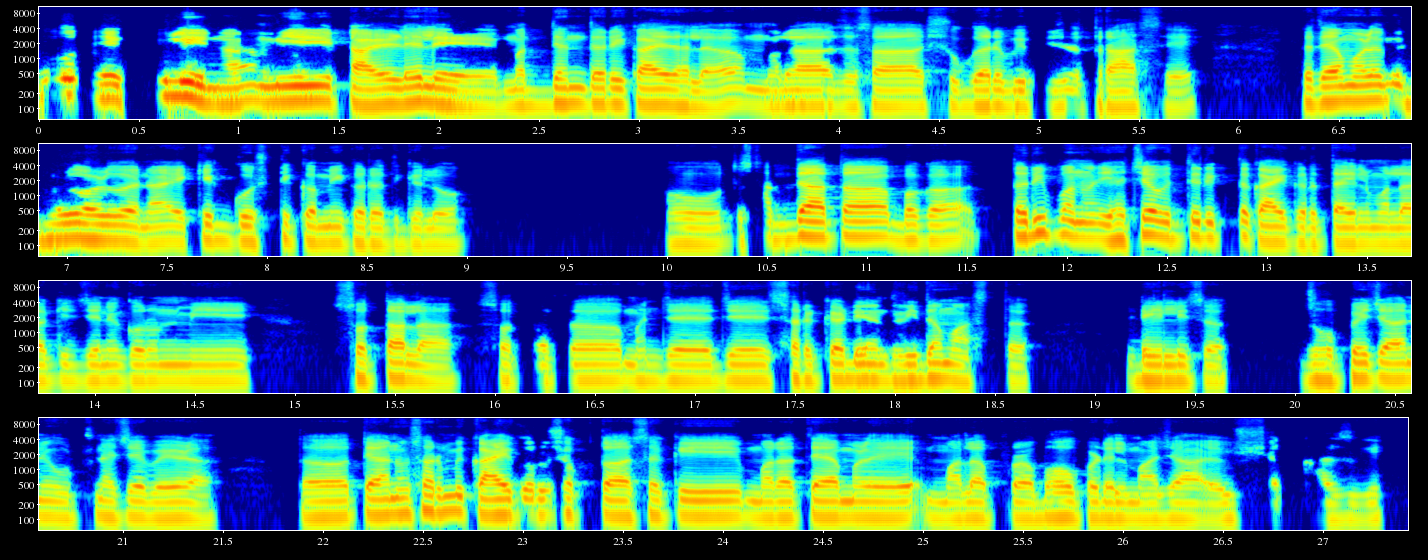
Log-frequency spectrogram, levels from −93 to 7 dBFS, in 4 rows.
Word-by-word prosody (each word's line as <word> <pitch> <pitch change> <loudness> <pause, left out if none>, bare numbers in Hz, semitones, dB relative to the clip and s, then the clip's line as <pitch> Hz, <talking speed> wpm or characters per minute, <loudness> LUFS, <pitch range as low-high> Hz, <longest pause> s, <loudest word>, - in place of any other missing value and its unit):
हो, 195 +2 +5
ते 155 - +4
ॲक्च्युअली 175 +1 +6
ना, 125 - +2
मी 145 +1 +6
टाळलेले 130 +2 +5
आहे. 110 -2 +1
मध्यंतरी 130 +2 0
काय 125 0 +4
झालं, 115 +2 -1
मला 120 +1 +1
जसा 115 +1 -3 0.2
शुगर, 115 +1 -2
बीपीचा 115 0 -6
त्रास 110 0 -2
आहे, 110 0 -7 0.6
तर 130 - 0
त्यामुळे 145 +2 +4
मी 155 - 0
हळू-हळू 135 -1 +4
आहे 125 -1 +3
ना, 115 +1 -2
एक-एक 120 +2 -2
गोष्टी 125 +2 -4
कमी 120 -1 -1
करत 115 -1 -2
गेलो. 110 -1 -5 1.1
हो, 110 -1 -3
तर - - -10
सध्या 145 +2 +3
आता 150 +1 +4
बघा 130 0 -1 0.3
तरी 160 +4 +4
पण 160 -3 +2
ह्याच्या 135 +6 +3
व्यतिरिक्त 145 0 -2
काय 120 -2 +3
करता 115 0 -3
येईल 115 0 0
मला, 115 0 -2
की 115 +1 -8
जेणेकरून 115 0 -3
मी 115 0 -5 0.5
स्वतःला, 115 -3 0 0.2
स्वतःचं 115 +1 -3
म्हणजे 110 0 -1
जे 115 -1 -1
सर्केडियन 120 -1 -1
रिदम 115 +1 0
असतं, 105 +1 -9 0.6
डेलीचं 115 -1 -1 0.4
झोपेच्या 120 +2 -1
आणि 120 0 -1
उठण्याच्या 115 +1 -4
वेळा, 110 -1 -1 0.5
तर 115 +1 +1
त्यानुसार 130 +3 +2
मी 150 +1 +1
काय 125 -1 +5
करू 130 -1 -2
शकतो, 130 - -2
असं 120 +1 0
की 120 -1 +1
मला 115 0 0
त्यामुळे 115 -1 +1 0.2
मला 110 +1 -1
प्रभाव 115 +1 0
पडेल 110 -1 -1
माझ्या 105 0 -2
आयुष्यात. 105 0 -7 0.2
खाजगी 105 0 -9
115 Hz, 155 wpm, -21 LUFS, 115-130 Hz, 1.1 s, ॲक्च्युअली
